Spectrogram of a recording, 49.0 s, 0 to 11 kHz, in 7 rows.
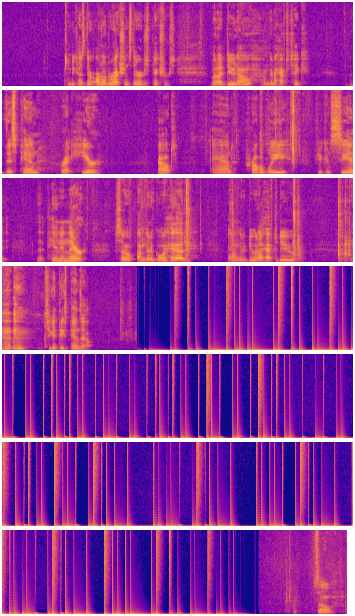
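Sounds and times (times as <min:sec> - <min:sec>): electronic music with drum machine: 0:23.9 - 0:47.0.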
